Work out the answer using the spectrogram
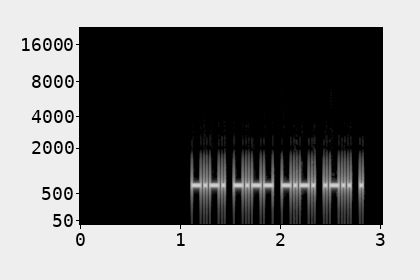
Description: Morse code, heard as a keyed tone, about 40 wpm, 700 Hz. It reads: CYCLE
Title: Top 751-1000 Words 40wpm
